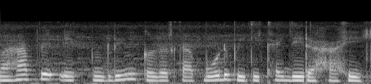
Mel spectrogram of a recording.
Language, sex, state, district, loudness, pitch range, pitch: Hindi, female, Uttarakhand, Tehri Garhwal, -14 LUFS, 180-200 Hz, 185 Hz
